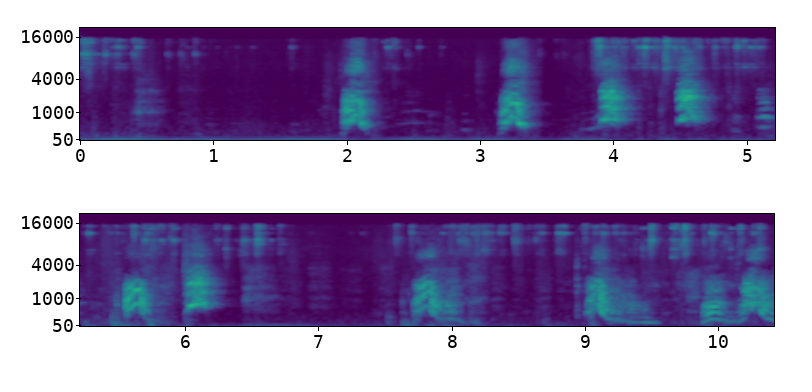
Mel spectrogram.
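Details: Angel, a six-month-old Border Collie mix in foster care with Wisconsin Border Collie Rescue, plays with another dog, Cisco; after a quiet two seconds, sharp barks come in short bursts roughly every second, some doubled, with a faint low hum underneath.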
